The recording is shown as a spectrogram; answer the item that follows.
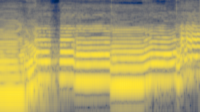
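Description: A Glissotar, a keyless single-reed wind instrument played by sliding a finger along a strip instead of pressing keys, playing a reedy phrase: a low held note glides up, breaks off briefly about half a second in, then moves through several notes joined by smooth slides up and down in pitch.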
